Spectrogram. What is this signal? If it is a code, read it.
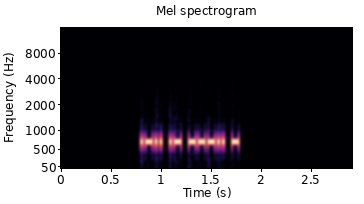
Morse code, heard as a keyed tone, about 48 wpm, 700 Hz. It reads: LA8T
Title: DXCC-100 Call Signs - 4 Characters - 50wpm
